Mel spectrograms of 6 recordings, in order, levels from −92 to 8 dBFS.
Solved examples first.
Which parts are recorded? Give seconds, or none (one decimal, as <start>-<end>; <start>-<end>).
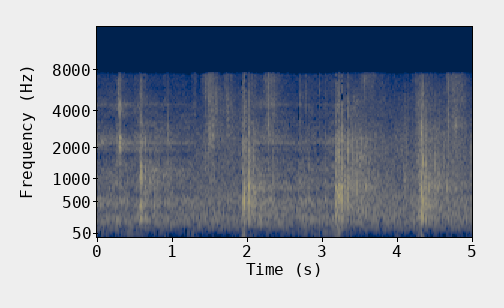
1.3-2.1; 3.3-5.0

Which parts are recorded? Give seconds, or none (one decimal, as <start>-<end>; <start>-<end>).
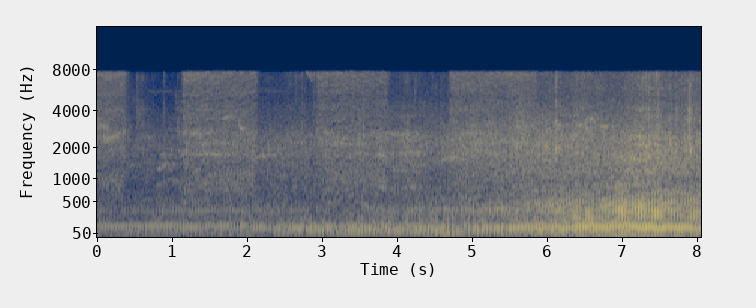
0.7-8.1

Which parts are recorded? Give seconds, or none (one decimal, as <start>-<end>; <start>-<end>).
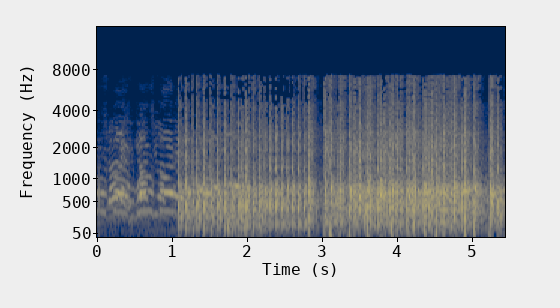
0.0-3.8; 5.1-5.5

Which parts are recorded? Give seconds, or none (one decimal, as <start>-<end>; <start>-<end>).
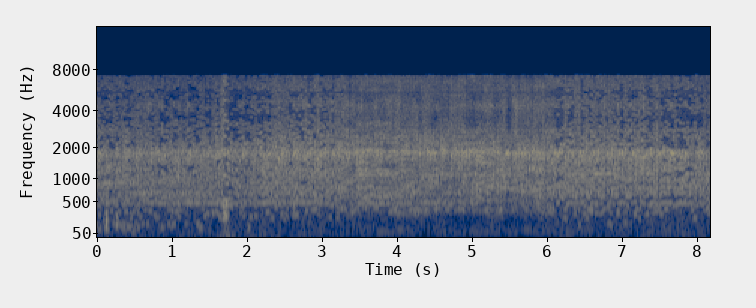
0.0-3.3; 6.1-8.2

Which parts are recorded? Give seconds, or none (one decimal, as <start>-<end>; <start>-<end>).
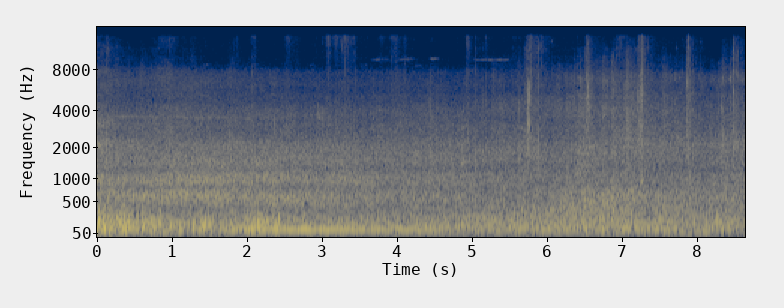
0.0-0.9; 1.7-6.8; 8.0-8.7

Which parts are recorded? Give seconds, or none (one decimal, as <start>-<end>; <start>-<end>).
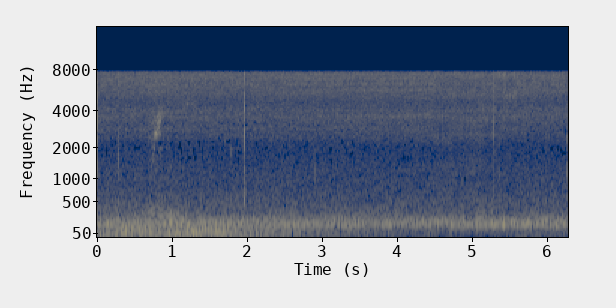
0.0-4.5; 5.6-6.3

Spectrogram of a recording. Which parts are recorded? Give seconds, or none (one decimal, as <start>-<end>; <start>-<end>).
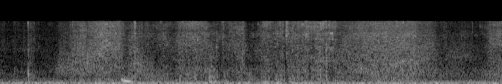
0.0-0.9; 3.9-5.0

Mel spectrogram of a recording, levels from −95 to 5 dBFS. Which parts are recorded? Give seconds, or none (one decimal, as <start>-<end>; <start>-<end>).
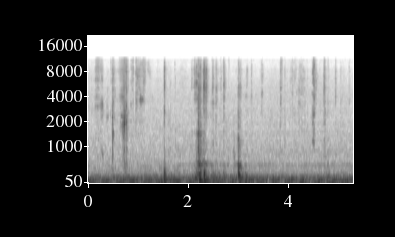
0.0-1.8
